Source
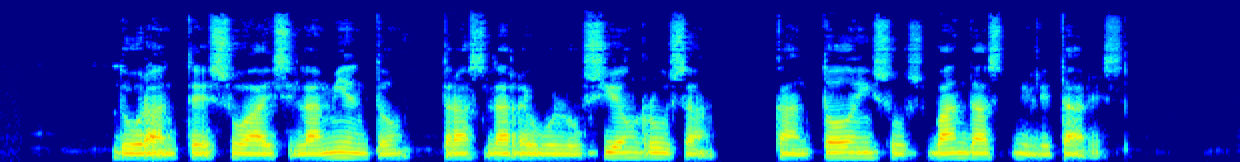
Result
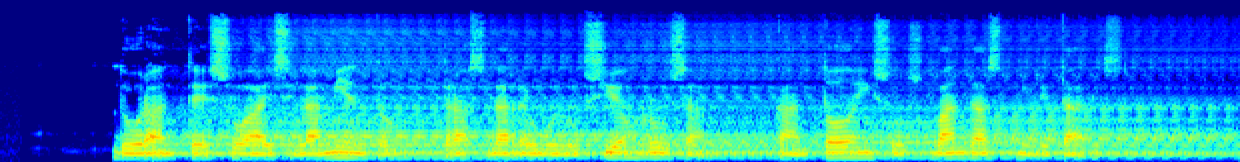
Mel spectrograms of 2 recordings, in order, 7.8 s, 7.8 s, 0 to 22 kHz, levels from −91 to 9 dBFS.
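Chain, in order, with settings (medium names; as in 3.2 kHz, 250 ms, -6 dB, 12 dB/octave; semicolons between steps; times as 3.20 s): echo with a slow build-up 111 ms, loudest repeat 5, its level -16.5 dB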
